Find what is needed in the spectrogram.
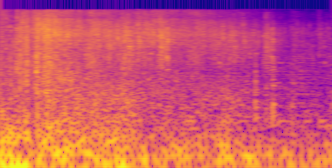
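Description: Explosion sound effect: a loud, deep boom, strongest at the start and slowly fading.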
